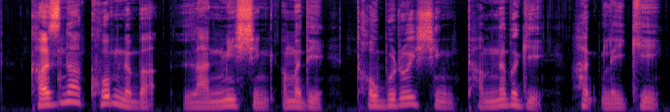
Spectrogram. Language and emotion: Manipuri, neutral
